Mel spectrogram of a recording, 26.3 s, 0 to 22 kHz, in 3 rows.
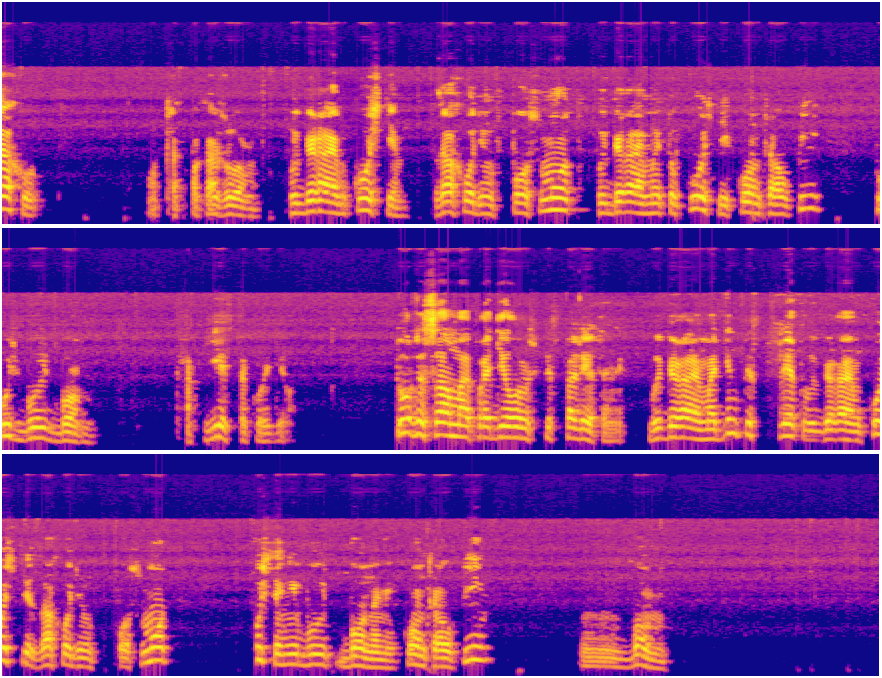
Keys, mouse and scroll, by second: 0.3 click, 1.4-1.9 middle drag, 2.9 shift+click, 4.3-5.3 drag, 6.0 click, 10.3 middle click, 12.9-13.8 drag, 16.1 shift+click, 18.1 click, 20.1 click, 21.9 ctrl+p, 25.6 click.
